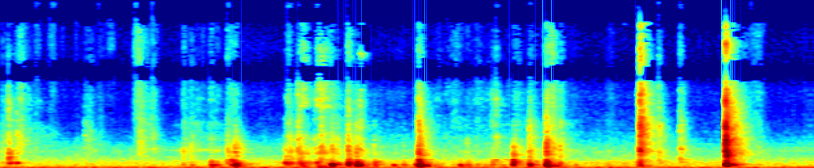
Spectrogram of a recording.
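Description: Hard plastic air-intake parts clicking and knocking as they are handled and set down, at an uneven pace, the loudest knock about seven seconds in.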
